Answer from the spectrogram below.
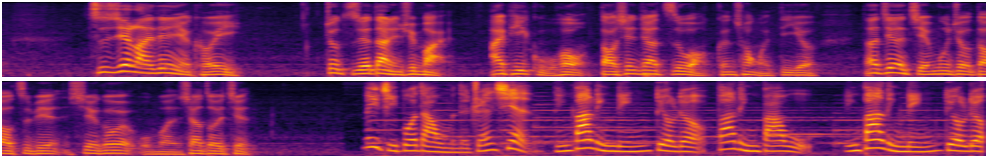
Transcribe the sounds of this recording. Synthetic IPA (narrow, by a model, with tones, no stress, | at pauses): ʈ͡ʂɻ̩˧˦t͡ɕjɛ˥la˧˥ɪt̪̬jɛ˥˨njɛ˨˩kʰɤ˧˦i˨˩ | t͡ɕjo˥˩ʊʈ͡ʂɻ̩˧˦t͡ɕjɛ˥t̪̬a˥˩ɪni˨˩t͡ɕʰy˥˩ma̰˨˩˦ɪ | a˥ɪpʰi˦ku˨˩xo˥˩ʊt̪ɑ˨˩ʊɕjɛ˥˧nt͡ɕja˥˧˩t͡sɹ̩˥wɑ̰˨˩ŋkə˦˥nt͡sʰwɑ˥˧ŋwḛ˨˩t̪i˥˧˦ə˥˩ | na˥˧t͡ɕjɛ˥˩nd̪ə˨˩t͡ɕjɛ˨˧˥mu˥˧t͡ɕjo˥˧ʊt̪ɑ˥˧ʊʈ͡ʂɤ˥˩pjɛ˦nɕɛ˥˩˧kɤ˥˧we˥˩ɪwʔɔ̰˨˩məə˨nɕja˥˧t͡sɔ˥˧i˥˩t͡ɕjɛ˥˨n | li˥˩t͡ɕi˧˥pwɔ˥t̪̬a˧˥wɔ˨˩mə˨˦nd̪ə˧ʈ͡ʂwa˥nɕjɛ˥˨nli˧˥ŋpa˥li˧˥ŋli˧˥ŋljo˥˧ʊljo˥˩ʊpa˥li˧˥ŋpa˥ṵ˨˩˦li˧˥ŋpa˥li˧˥ŋli˧˥ŋljo˥˧ʊljo˥˨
